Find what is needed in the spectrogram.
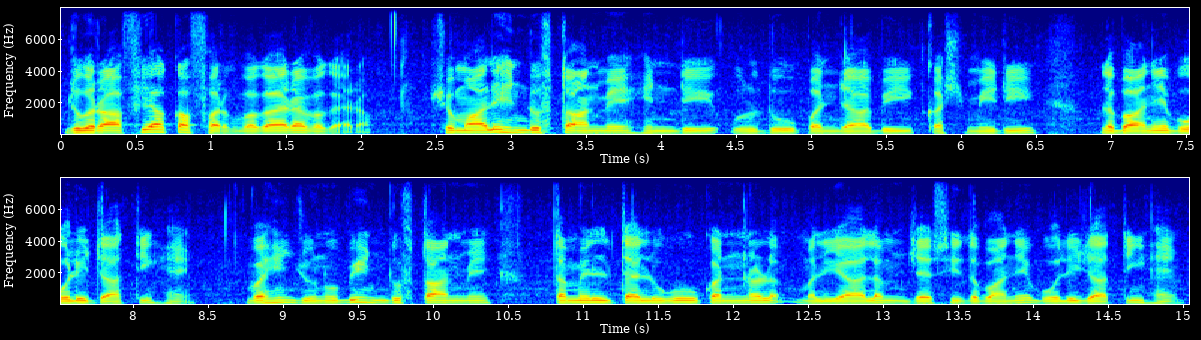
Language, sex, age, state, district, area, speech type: Urdu, male, 18-30, Uttar Pradesh, Shahjahanpur, rural, spontaneous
